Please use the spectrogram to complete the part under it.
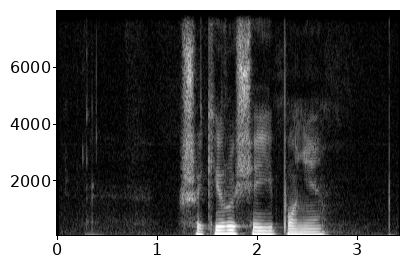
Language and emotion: Russian, neutral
